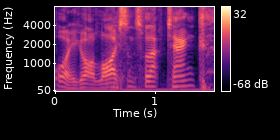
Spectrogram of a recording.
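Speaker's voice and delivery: over-the-top high Cockney. Imagining a British English anime dub, speaker acts out a girl: over-the-top Cockney accent. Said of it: "over-the-top Cockney accents".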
